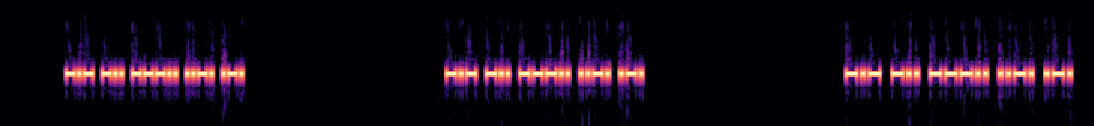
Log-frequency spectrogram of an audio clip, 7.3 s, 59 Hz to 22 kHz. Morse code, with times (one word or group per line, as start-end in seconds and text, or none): 0.4-1.6 KD8FR
3.0-4.3 KD8FR
5.6-7.1 KD8FR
